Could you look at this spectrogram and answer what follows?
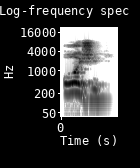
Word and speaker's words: hoje: Mas hoje eu tenho 3 fonemas, porque o H não conta, né? O H só está graficamente escrito. Então temos o, x, i, hoje.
